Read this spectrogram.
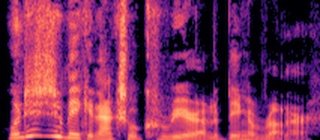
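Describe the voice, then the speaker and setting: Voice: medium pitch, wildly swooping pitch, very fast, vocal fry, dry recording, studio quality. A podcast host asking short, curious questions in a casual interview.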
